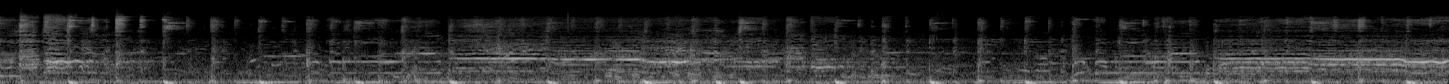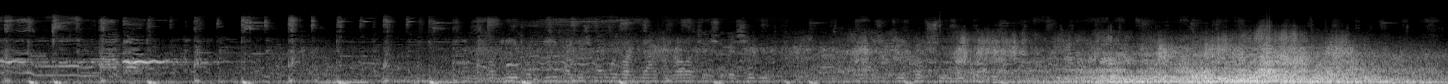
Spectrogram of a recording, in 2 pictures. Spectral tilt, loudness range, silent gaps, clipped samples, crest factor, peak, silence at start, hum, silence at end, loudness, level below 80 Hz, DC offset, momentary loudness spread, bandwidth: -6.5 dB/octave; 16 LU; none; under 0.1%; 22 dB; 0 dBFS; 0 s; none; 0 s; -23 LUFS; -34 dBFS; under 0.1%; 18 LU; 11.5 kHz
